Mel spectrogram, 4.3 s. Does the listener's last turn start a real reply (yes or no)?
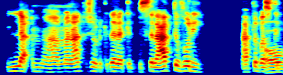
yes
